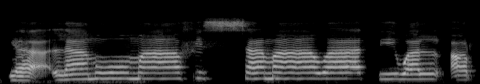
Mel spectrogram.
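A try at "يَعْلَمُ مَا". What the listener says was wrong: Ya'lamu ma, munya pendek.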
